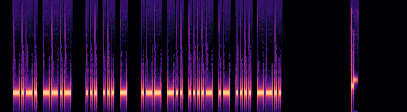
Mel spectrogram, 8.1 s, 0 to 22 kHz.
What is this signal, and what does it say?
Morse code, heard as a keyed tone, about 28 wpm, 700 Hz. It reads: CQ SST WD4AHZ
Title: K1USN SST QSO Practice - 28wpm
